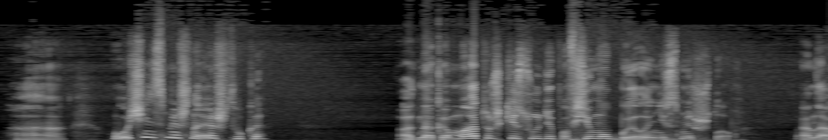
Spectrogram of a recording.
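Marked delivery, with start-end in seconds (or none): 0.1-2.0 put-on higher, fluttery old woman voice. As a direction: play the flustered old witch. Nanny voiced by narrator.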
